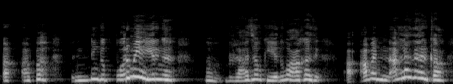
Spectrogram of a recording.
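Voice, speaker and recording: A voice actor playing a guilty young friend who stammers while calming an old man. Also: medium pitch, a little fast, close to an everyday voice. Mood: soothing. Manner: hesitant, stammering.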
